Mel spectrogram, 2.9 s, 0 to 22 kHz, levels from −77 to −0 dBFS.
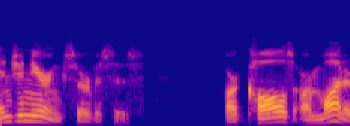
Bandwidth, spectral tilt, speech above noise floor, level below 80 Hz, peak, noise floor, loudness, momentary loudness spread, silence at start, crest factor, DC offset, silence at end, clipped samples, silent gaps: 5.8 kHz; -7 dB/octave; 55 dB; -86 dBFS; -4 dBFS; -76 dBFS; -21 LUFS; 16 LU; 0 s; 18 dB; under 0.1%; 0 s; under 0.1%; none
